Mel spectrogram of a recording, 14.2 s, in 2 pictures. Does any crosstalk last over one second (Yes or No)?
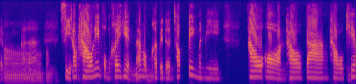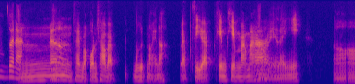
No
